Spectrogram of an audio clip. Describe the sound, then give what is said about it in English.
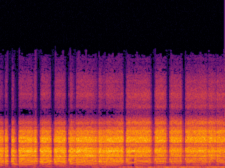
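Heavy fuzz pedal distortion on an electric guitar gives a thick, saturated, buzzing tone. It plays loud and continuous, with only a few brief dips between sustained chords, and no voices. “That thing's heavy, though. That's a heavy-sounding fuzz.”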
